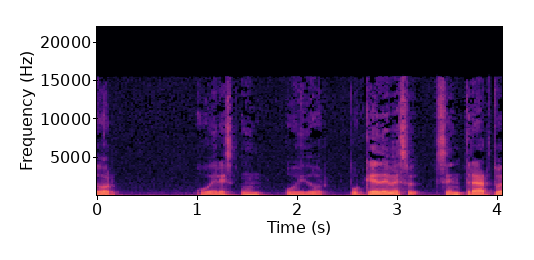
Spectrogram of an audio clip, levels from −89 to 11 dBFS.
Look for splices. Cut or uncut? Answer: cut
